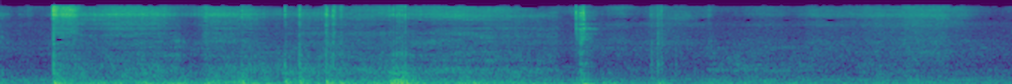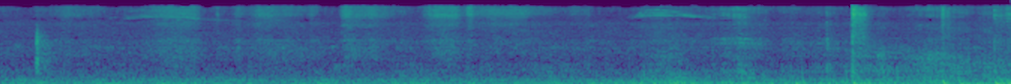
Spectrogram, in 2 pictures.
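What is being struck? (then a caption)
Thin leather panel on a stone surface, scraped with a metal-tipped edge tool. A metal-tipped grooving or edge tool is drawn along the edge of a flat, thin, solid navy-blue leather piece held down by fingers on a stone bench top, cutting a groove. The result is a quiet, low, rough scratching and scraping that runs steadily, with a few sharper clicks and brief bright ticks.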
